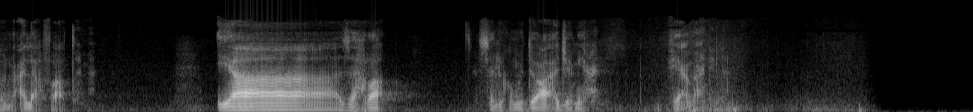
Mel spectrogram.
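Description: A middle-aged man speaks with animation into a microphone, his voice rising into a long sung cry.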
